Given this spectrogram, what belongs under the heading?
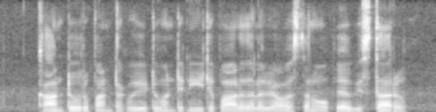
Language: Telugu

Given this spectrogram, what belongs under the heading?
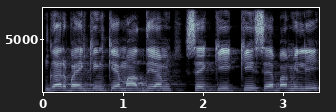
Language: Magahi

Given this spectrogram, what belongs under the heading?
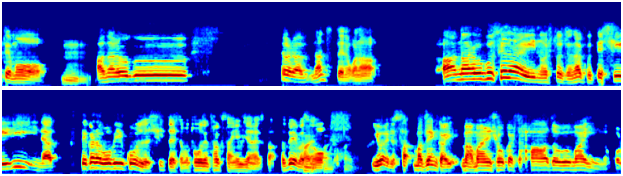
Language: Japanese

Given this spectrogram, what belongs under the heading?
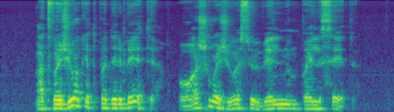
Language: Lithuanian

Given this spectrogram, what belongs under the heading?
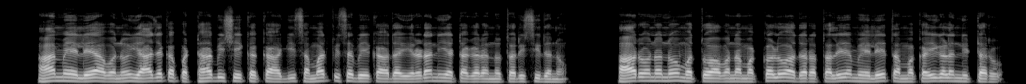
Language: Kannada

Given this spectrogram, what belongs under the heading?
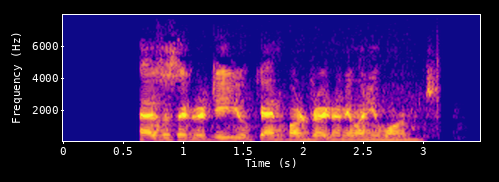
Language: English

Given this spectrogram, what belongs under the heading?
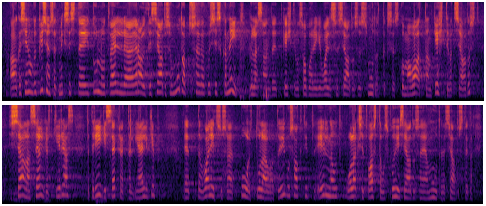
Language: Estonian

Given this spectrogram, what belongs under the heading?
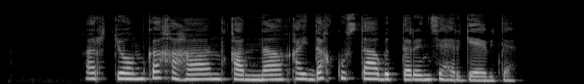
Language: Yakut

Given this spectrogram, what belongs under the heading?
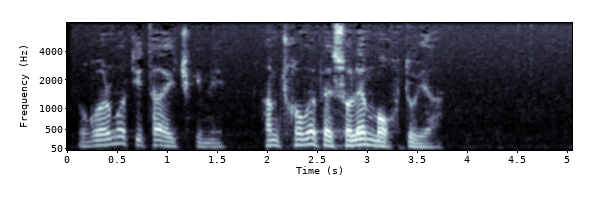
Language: Laz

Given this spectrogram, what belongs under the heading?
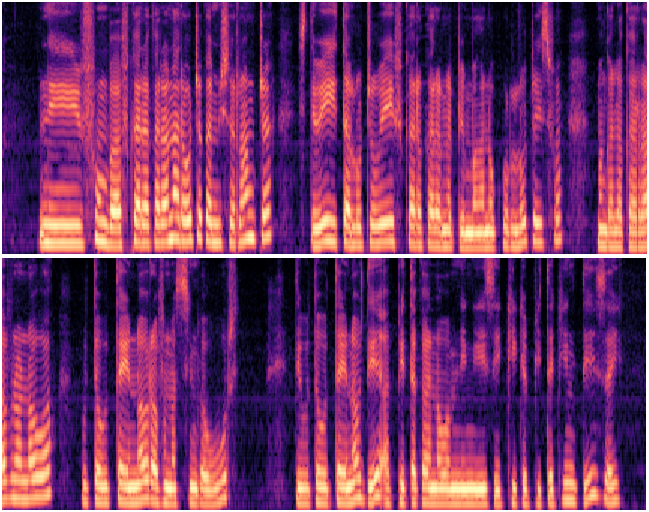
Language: Southern Betsimisaraka Malagasy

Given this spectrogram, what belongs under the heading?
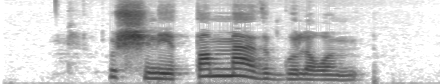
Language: Kabyle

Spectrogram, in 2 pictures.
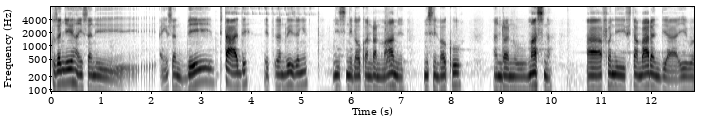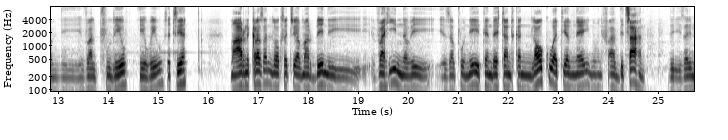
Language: Northern Betsimisaraka Malagasy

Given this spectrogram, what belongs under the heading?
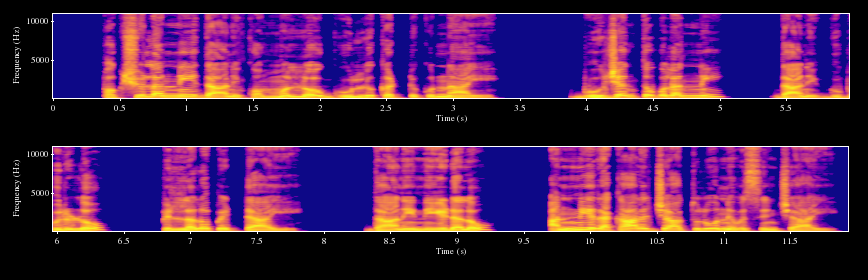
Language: Telugu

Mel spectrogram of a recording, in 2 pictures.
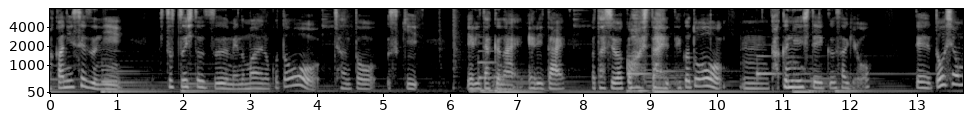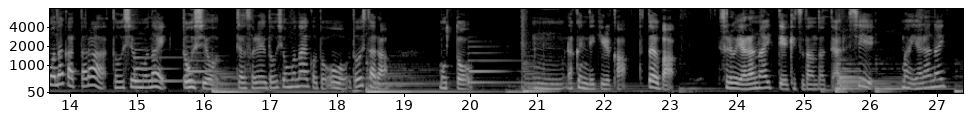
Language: Japanese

